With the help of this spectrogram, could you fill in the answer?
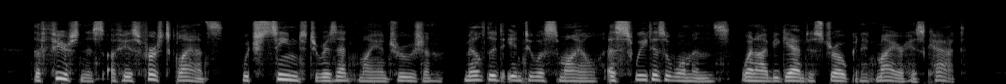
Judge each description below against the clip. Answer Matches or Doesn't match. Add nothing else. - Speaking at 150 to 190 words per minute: Matches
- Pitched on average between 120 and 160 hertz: Doesn't match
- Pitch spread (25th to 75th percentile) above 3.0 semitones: Matches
